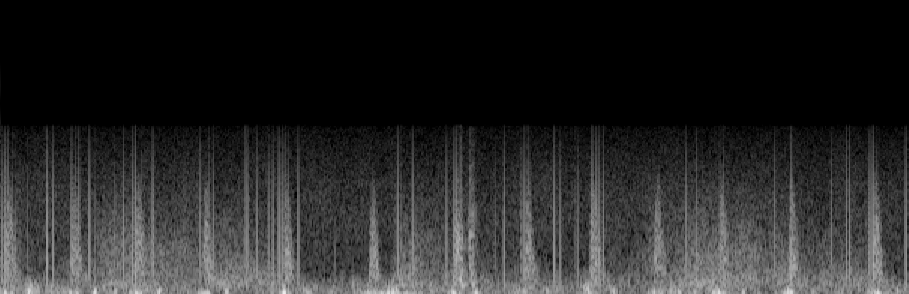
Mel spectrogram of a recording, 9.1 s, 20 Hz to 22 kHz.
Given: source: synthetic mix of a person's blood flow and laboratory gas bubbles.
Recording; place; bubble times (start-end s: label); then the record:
Doppler ultrasound of blood flow; subclavian vein
4.54-4.78 s: bubbles
From the record:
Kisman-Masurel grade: 123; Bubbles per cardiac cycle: 1 to 2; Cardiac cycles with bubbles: 10 to 50%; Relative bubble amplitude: loud (0.450 to 0.775); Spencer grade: 2 (many but less than half of the cardiac periods contain bubble signals, singularly or in groups); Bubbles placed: anywhere in the cardiac cycle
